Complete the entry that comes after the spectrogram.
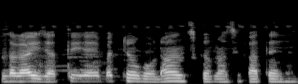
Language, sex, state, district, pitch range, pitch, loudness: Hindi, male, Uttar Pradesh, Hamirpur, 125-140 Hz, 135 Hz, -19 LUFS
